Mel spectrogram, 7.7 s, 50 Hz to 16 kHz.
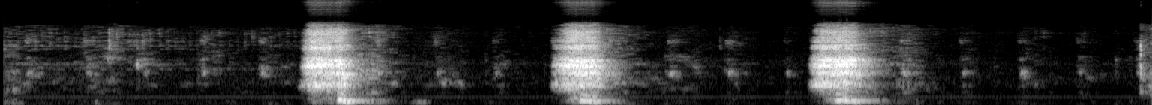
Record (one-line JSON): {"exhalation_length": "7.7 s", "exhalation_amplitude": 28569, "exhalation_signal_mean_std_ratio": 0.29, "survey_phase": "alpha (2021-03-01 to 2021-08-12)", "age": "65+", "gender": "Female", "wearing_mask": "No", "symptom_fatigue": true, "symptom_headache": true, "smoker_status": "Ex-smoker", "respiratory_condition_asthma": false, "respiratory_condition_other": false, "recruitment_source": "REACT", "submission_delay": "2 days", "covid_test_result": "Negative", "covid_test_method": "RT-qPCR"}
